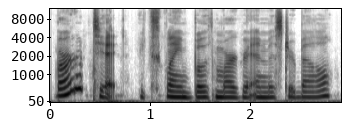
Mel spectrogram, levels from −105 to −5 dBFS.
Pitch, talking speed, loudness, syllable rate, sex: 205 Hz, 165 wpm, -17 LUFS, 4.6 syllables/s, female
